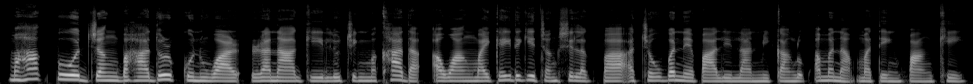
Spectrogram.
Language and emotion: Manipuri, neutral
